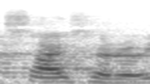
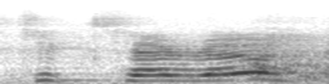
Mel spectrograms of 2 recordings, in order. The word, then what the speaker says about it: Cicero: P-L-A-T-O. The next was Cicero, an old Roman. I write it on the blackboard. It's pronounced Cicero, not Cicero. It's Cicero.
